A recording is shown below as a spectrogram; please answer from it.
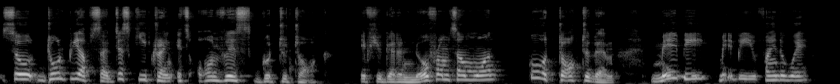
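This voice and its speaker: A man's voice: high-pitched, sing-song, normal speed, darkish tone, breathy edge. A middle-aged man whose first language is Urdu, a math teacher telling a personal story as an interview guest, earnest and encouraging, often repeating words as he searches.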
